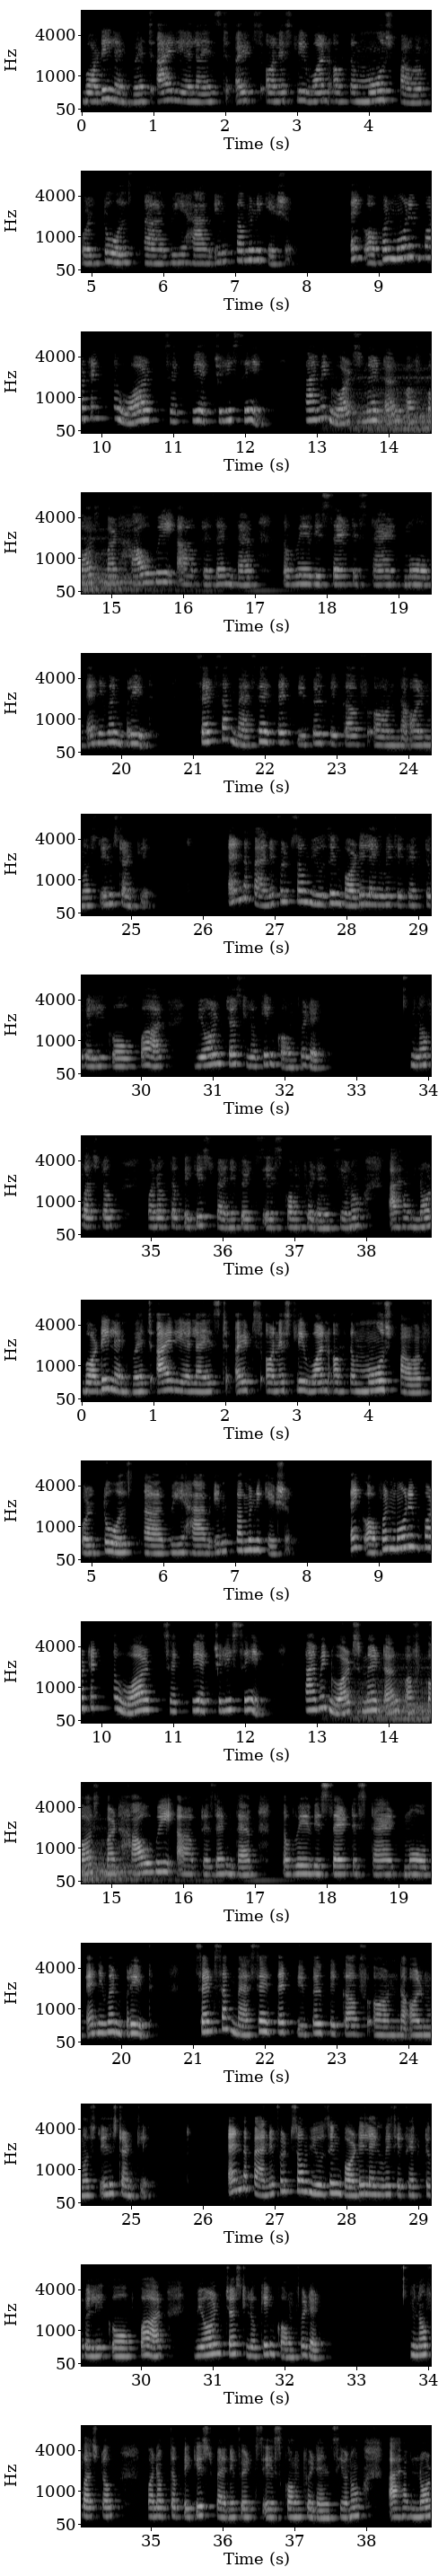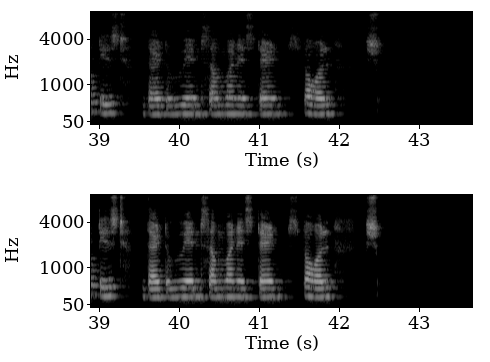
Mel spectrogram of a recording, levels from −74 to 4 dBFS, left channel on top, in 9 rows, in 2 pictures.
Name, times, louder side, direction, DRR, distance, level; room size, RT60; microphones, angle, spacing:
voice 1, 0.0-7.8 8.6-12.2 12.8-20.3 21.0-25.3 26.3-32.5 33.8-42.1 42.3-42.5, right 4 dB, 45° right, 9 dB, 0.3 m, -36 dB
sound 1, 13.0-16.5 16.9-17.3, right 1 dB, ahead, 0.8 m, -48 dB
2.4 x 2.1 x 3.0 m, 0.34 s
head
